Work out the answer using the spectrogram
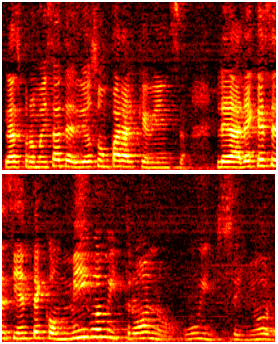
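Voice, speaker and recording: Una mujer con acento colombiano que predica un sermón en tono conversacional, repitiendo palabras y preguntando a menudo «¿cierto?». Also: female voice, sits high, moderate pace. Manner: conversational, repeats words, often asks "¿cierto?". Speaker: preacher. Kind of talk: sermon. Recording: echoey room with faint background noise.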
